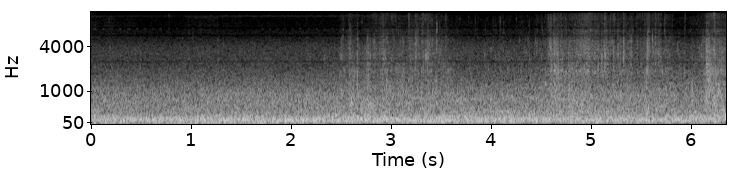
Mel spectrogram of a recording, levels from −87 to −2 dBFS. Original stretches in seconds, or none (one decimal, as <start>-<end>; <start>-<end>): 3.8-6.4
